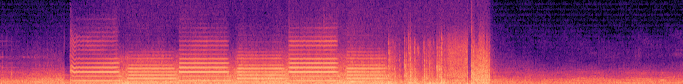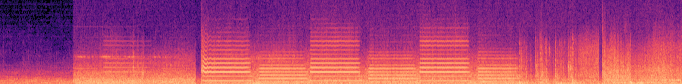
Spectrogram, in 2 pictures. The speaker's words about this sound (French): Les voitures du Vatican. Les cars de police, ambulances, etc.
